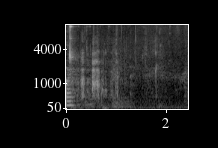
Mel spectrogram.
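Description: A dog panting in short, quick breaths during the first second, then quieter.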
